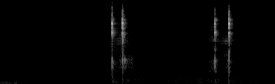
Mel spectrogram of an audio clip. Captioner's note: mouse clicks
